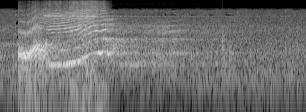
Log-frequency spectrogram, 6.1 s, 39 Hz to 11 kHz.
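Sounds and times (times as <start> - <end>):
orca: 0.4 - 5.2.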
